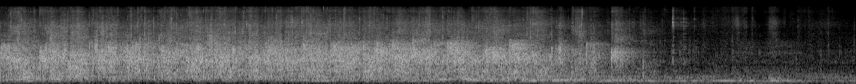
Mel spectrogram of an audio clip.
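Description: Audience applauding, strong at first and dying away after about six seconds.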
